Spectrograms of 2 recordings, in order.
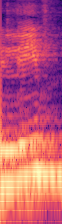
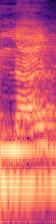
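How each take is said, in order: First: The vowel sounds like 'ih'. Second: The vowel sounds like 'eye'. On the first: The speaker calls it right. "यहाँ पर लिव उच्चारण हुआ है।" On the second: The speaker calls it wrong. "कुछ लोग लाइव बोलते हैं"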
